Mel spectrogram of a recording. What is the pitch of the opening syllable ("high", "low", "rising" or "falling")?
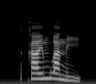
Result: high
